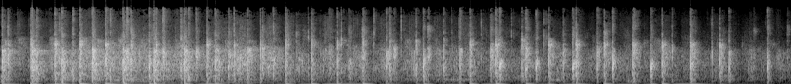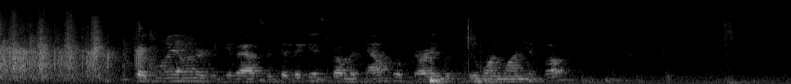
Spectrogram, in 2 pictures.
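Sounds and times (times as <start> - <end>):
audience applause: 0.0 - 9.2.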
